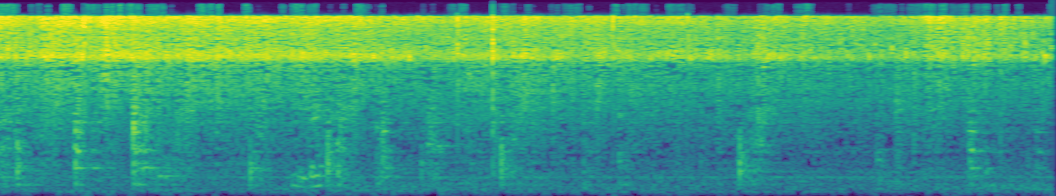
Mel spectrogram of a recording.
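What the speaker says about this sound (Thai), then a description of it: "เอากระเทียมลงไปผัดค่ะ" Garlic stir-fried in a pan for rad na, a steady sizzle broken by regular spatula taps and scrapes against the pan.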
